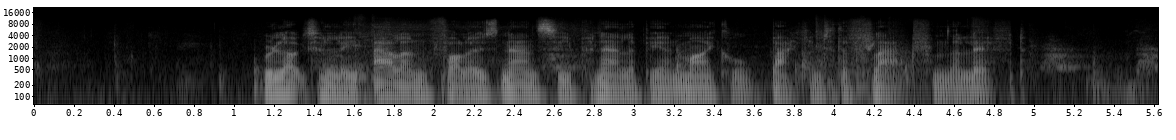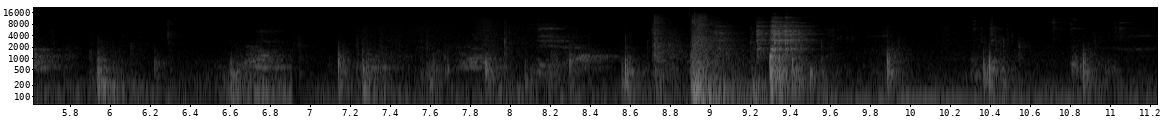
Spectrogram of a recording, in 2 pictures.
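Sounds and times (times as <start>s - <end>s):
speech: 1.2s - 5.0s
dishes and cutlery clattering as they are cleared away: 8.1s - 9.7s.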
